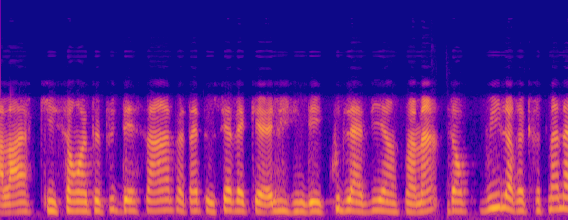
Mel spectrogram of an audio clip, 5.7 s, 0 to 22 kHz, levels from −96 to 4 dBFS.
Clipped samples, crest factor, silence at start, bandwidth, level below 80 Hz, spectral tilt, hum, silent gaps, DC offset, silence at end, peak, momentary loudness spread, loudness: under 0.1%; 18 dB; 0 s; 4.9 kHz; -66 dBFS; -8.5 dB/octave; none; none; under 0.1%; 0 s; -2 dBFS; 5 LU; -20 LUFS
